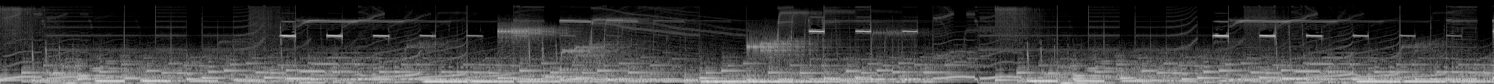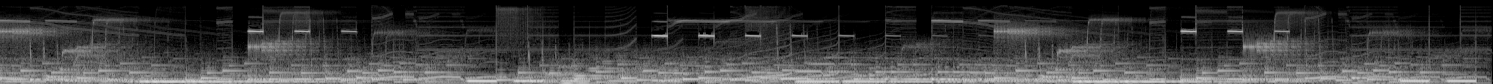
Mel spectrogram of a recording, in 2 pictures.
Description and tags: Alien bleep music - 15.12.2015
A bunch of weird and hopefully interesting noises.
Created using the Korg Electribe 2 synthesis engine with alot of modulations and asynchron patterns.
Post-processing in Cubase
It's always nice to hear what projects you use these sounds for.
One more thing. Maybe check out my links, perhaps you'll find something you like. :o)
60s, alien, beep, bleep, blip, bloop, comedic, electronic, evolving, experimental, funny, modulated, noise, organic, radiophonic, retro, ScienceFiction, sci-fi, SFX, soundscape, space, spacey, strange, synth, weird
